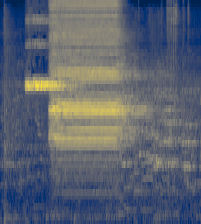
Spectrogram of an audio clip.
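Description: Gymnasium scoreboard buzzer sounding once for about a second and a half, a harsh steady blare that echoes around the hall as it dies away. A brief high tone comes just before it.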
